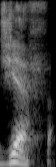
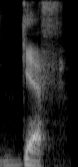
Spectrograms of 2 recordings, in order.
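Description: First: The word starts with a soft G sound. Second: The word starts with a hard G sound. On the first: The speaker calls it wrong. "No one pronounces it GIF" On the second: The speaker calls it right. "which is a hard G. Therefore, it's GIF"

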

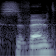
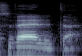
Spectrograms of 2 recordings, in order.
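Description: First: The first consonant is a frank, voiceless s. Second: The first consonant is a soft, lightly voiced z. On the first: The speaker calls it wrong. "draw a little bit too much attention to the initial consonant" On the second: The speaker calls it right. "A very soft Z sound"

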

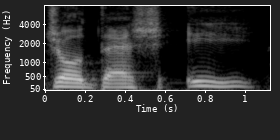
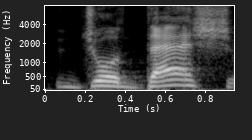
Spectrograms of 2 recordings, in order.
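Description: First: The name ends with a final vowel sound. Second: The name ends without a final vowel sound. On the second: "without the E"

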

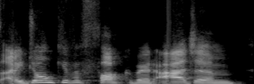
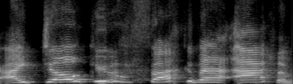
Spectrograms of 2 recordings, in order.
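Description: First: The line is said at normal volume. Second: The line is said at raised volume.

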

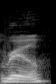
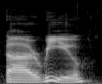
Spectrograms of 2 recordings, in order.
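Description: First: The name sounds like 'roo', with no y-glide. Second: The name sounds like 'ryoo', with a y-glide. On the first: "you pronounced it Rue, like Hunger Games" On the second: "I pronounced it Ryu, like Street Fighter"

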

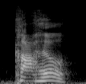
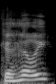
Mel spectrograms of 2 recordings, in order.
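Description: First: The name ends on the L sound. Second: The name ends with an extra ee vowel. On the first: The speaker calls it right. "Where's the Y?" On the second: The speaker calls it wrong. "telemarketers will call my house and be like, is Mr. Cahilly there?"

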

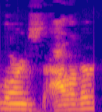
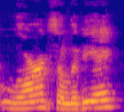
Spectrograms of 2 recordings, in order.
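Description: First: The surname ends with a plain 'ver' sound. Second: The surname ends with an added 'vee-ay' sound. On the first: The speaker calls it wrong. "not Laurence Oliver" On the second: The speaker calls it right. "isn't it Laurence Olivier"

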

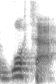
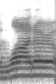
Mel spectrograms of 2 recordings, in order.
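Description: First: Water is said with a South African accent. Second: Water is said with an American accent. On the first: This is the usual local way of saying it. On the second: This is how the niece says it.

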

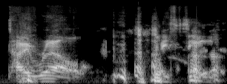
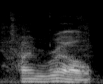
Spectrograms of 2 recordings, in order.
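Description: First: It is said in a Cobra Commander voice. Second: It is said in the speaker's normal voice.

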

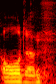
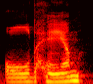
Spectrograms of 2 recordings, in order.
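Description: First: It is one word, with the h blended away. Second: It sounds like two words, with a clear h. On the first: The speaker calls it right. "I think that name is pronounced Oldham" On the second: The speaker calls it wrong. "he pronounced the last name as Old Ham"

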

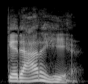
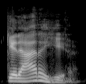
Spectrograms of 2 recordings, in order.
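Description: No difference in how they are said.

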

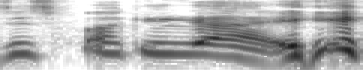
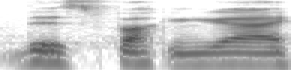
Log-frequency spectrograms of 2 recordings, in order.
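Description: First: It is said in a happy, delighted tone. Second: It is said in an annoyed, mad tone.

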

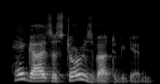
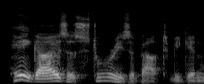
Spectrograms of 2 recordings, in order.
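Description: First: It is said abruptly and forcefully. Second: It is said softly and gently.

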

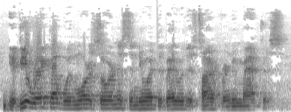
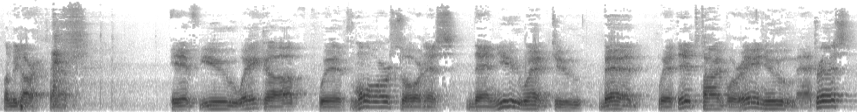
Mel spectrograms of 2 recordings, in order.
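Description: First: Normal emphasis makes it sound smooth and natural. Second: Odd emphasis makes it sound stiff and robotic. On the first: The speaker calls it right. "I'll read it right this time" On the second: The speaker calls it wrong. "I'm putting the emphasis on the wrong syllable"

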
